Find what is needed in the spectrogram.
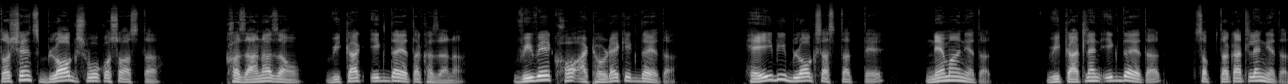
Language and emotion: Goan Konkani, neutral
